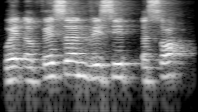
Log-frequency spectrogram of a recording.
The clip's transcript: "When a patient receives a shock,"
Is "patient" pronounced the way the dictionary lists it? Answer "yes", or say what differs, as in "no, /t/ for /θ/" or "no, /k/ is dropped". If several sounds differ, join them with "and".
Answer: no, /s/ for /ʃ/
